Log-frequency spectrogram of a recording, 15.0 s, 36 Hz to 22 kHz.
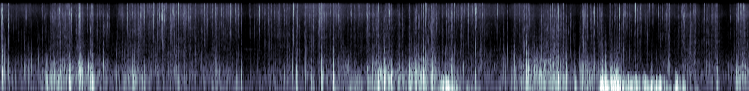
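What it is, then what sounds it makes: Plastic bag crinkled over a microphone. A thin green-and-white printed plastic bag wrapped over a microphone head is squeezed and crinkled with both hands and long nails. The result is continuous, irregular crinkling with heavy, booming low-end rumble and faint bright crackle. The sound swells louder in waves, peaking around 12 seconds.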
